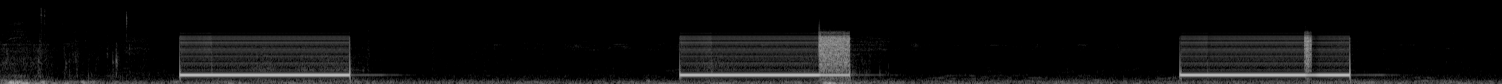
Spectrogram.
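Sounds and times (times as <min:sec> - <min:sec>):
mobile phone ringback tones before reaching voicemail: 0:01.8 - 0:03.6, 0:06.8 - 0:08.5, 0:11.8 - 0:13.6.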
